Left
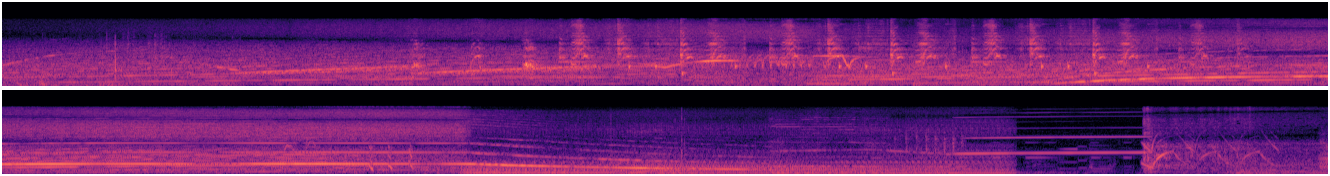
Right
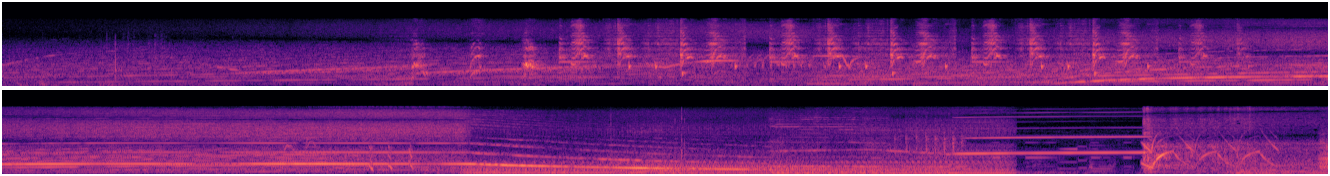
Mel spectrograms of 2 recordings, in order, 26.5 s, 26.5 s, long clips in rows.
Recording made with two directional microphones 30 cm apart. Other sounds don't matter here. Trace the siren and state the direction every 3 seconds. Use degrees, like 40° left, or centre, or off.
60° left, 60° left, 50° left, 40° left, 20° left, centre, 30° right, 50° right, 60° right.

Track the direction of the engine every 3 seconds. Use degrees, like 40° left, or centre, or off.
60° left, 50° left, 50° left, 40° left, 20° left, centre, 20° right, 40° right, 50° right.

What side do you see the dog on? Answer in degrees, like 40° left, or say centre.
10° left.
